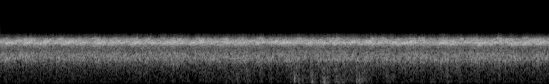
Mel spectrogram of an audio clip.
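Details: Dense chorus of frogs in rice paddies near Inasato, Nagano City, Japan; continuous, grating croaks blend into one steady rattle, with a few faint low thumps midway.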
